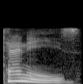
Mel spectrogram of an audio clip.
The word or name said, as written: tennies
